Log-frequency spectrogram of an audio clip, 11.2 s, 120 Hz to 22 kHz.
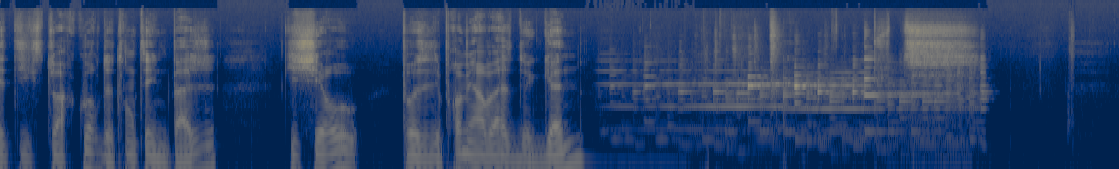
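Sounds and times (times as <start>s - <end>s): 
speech: 0.0s - 2.3s, 2.9s - 6.0s
phone ringing with bright melodic electronic ringtone: 6.0s - 10.0s.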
